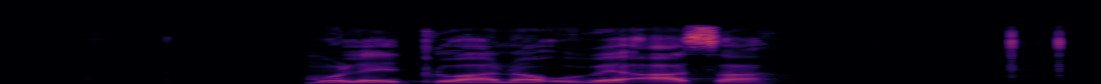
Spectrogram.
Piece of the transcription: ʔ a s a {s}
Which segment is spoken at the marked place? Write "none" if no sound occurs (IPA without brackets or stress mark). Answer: none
